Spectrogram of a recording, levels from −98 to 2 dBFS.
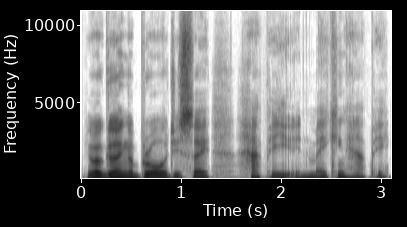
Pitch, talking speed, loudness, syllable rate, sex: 110 Hz, 195 wpm, -18 LUFS, 5.8 syllables/s, male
